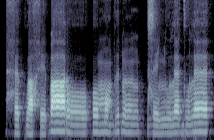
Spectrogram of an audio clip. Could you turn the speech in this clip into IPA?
h ɛ˨ kʷ a˨ h e˨ ɓ aː˦ ɾ oː˧ | o˧ m ɔ̃˧ b ɨ˨˦ ɗ ũ˧ ŋ | z e˨ ɲ u˨ l ɛ˧ ɡ u˧ l ɛ˦

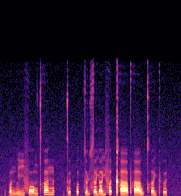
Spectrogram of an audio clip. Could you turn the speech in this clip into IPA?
p ɐ˨˩ ŋ l iː˧ f ɔː˨ ŋ t̪ʰ ɐ˥ n | t̪ ɵ˨˥ t̚ p ɐ˥ k̚ s ɵ˨˩ ɥ s ɐ˨˧ j ɐ˨˥ j f ɐ˨ t̚ kʰ aː˨ pʰ aː˨˥ w kʰ ɐ˨˥ j pʰ ɵ˧ t̚

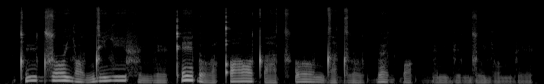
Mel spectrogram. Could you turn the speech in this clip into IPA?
tʼ yː˥ d z oː˥ j ɔ˨ l n d i˥ j iː˦ f ʏ˩ m l ʏː˩ kʼ e˥ ɗ oː˩ qʼ ɔː˥ tʼ a˩ t͡sʼ oː˦ n d a˨ d l o˨ l ɡ͡b œ˦ d ɓ ɔ˨ ɡ͡b ʏ˨ m b y˩ l n z u˩ j o˩ m b ʏ˨

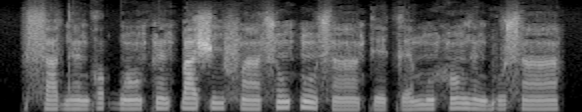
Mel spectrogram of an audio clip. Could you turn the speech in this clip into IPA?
s a˧ d ɛ̃˧ ɡ ɔ˦ ɡ͡b ɔ̃˧ k ɛ̃˦ k͡p a˦ ʃ i˦ f ã˧ s ũ˦ k͡p ũ˦˨ s ã˨ k e˨ k ɛ˨˦ m ũ˧ h ɔ̃˦ ɡ ɛ̃˧ ɡ͡b u˧ s ã˦

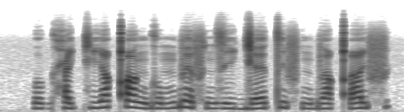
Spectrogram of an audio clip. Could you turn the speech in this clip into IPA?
o ɡ ħ i c i e̯ qʼ o ŋ ɡ o m b ɛ f n z i ɟ ɛ t i f m b ɜ qʼ i f

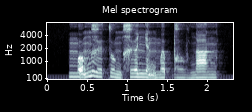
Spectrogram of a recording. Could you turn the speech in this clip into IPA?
m o̰˧˥ ŋ ɣ ɨ˨˦ t̪ u˧˩ ŋ x ɨ˧ ə̯ ɲ ɛ̰˧˨ ŋ m əː˨˩ p̚ ɣ o̤˨˩ w n a˧ ŋ

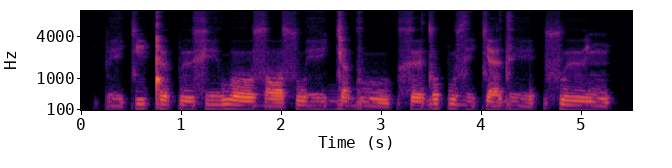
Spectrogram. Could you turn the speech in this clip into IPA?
p e̤ c i ǃ ɘ p ɨ x e̤ w o z ɔ s w e̤ ɟ ɐ ɡ u | x ɘ d o p u z e̤ c ɛ d e̤ | sʷ ɨ ɲ

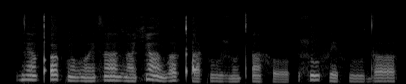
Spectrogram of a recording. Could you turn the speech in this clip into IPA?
d ɛ̃ː˦ qʼ u˦ k ũ˧ ʁʷ ẽː˧ s ãː˦ ɮ ã˧ ç ãː˦˨ w ʌː˧ kʼ a˨ k uː˨ ɮ ũ˨ tʼ ã˨ h o˨ | ɬ u˦ f e˨ f uː˨ d ʌː˧

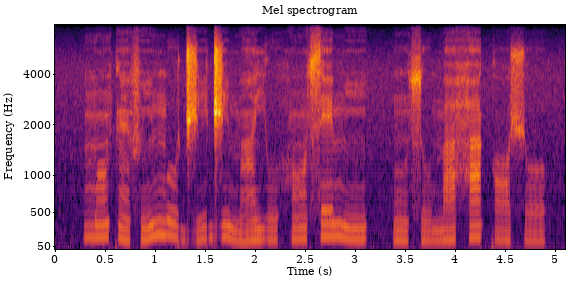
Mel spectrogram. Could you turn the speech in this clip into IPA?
m ɔ̃˧ k ɛ̃˨ f ĩ˨˦ m u˦˨ d͡ʒ i˨˦ d͡ʒ i˦˨ m ã˨˦ j u˧ h ɔ̃˧ s e˦ m ĩ˧ | ũ˨ s u˨ m a˧ h a˦ k ɔ˧ ʃ o˧

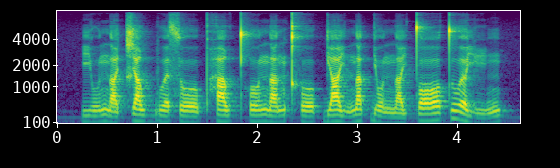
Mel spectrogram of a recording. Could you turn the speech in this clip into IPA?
j u˩˧ n a˩ t͡ɕ a˧ w b u˧˩ ə̯ s oː˧˩ pʰ a˧ w t̪ʰ o˧˥ n a˧˥ n kʰ oː˧ k̚ j a˥˨ j n a˧˥ t̚ j o˧˩ n a˩ j t̪ ɔː˧˥ t̪ u˥˨ ə̯ j i˩˧ ŋ

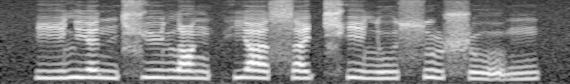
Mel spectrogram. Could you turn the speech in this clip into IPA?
i˧˥ l j ɛ˥˩ n ɕ y˥ l ɑ˥˧ ŋ pʰ j ä˥˩ s ä˥ t͡ɕʰ i˥˩ l u˧˥ s u˥˩ ʂ ʊ̰˨˩˦ ŋ

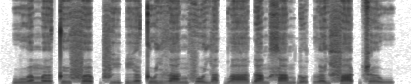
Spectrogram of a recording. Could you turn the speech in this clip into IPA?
w u˧ ə̯ m əː˨˩˦ t̪ ɨ˧˥ f əː˦˥ p̚ f i˨˩˨ ʔ i˧ ə̯ t̪ u˧ j l a˨˩˦ n f o˨˩ j a˨˩ t̚ w aː˨˩ ɗ a˧ m x a˧ m ɗ o˨˩ t̚ l ə˧ j f aː˦˥ k̚ ʂ ə˨˩ w

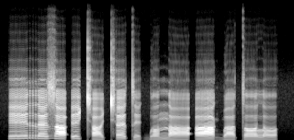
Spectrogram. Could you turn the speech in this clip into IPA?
eː˦˥ r ɛ˦˥ z a˦˥ ʔ e˥˧ cʰ a˨˩˦ cʰ ɛ˧˥˧ t e˨ ɡ͡b ʌ˨˥ n aː˨˩˦ ʔ aː˧˥˧ ɡ͡b a˨˥ t ʌː˦˥ l ʌ˨˥

